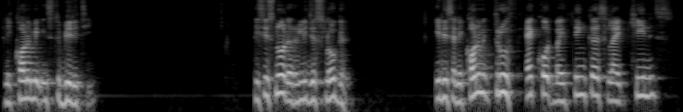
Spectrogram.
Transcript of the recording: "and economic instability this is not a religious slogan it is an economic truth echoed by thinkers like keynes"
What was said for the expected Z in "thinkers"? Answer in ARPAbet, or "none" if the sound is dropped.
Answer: S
